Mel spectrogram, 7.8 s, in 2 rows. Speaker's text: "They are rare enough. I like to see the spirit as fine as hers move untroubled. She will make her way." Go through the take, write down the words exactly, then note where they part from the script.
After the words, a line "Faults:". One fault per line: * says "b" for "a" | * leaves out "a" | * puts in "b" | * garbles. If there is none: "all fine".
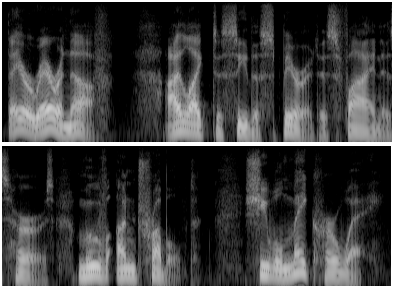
"They are rare enough. I like to see the spirit as fine as hers move untroubled. She will make her way."
Faults:
all fine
